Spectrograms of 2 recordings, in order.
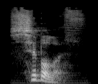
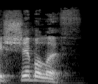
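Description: First: Sibboleth with a plain S at the start; mispronunciation. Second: Shibboleth with a clear SH at the start; correct pronunciation. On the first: Ephraimite failing the test, Sibboleth with S for SH. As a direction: say Sibboleth, S in place of SH. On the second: Men of Gilead testing a fugitive, Shibboleth with SH. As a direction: say Shibboleth with a hushing first sound. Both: Shown as a demonstration. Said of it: "he could not pronounce it right".

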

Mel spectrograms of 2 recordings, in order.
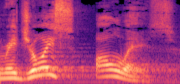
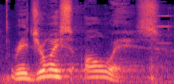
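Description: First: "Rejoice always." called out loud and very slow; proclaimed. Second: Said in the usual way. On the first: Shown as a demonstration. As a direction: ring out "Rejoice always." slowly, word by word, like a proclamation.

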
